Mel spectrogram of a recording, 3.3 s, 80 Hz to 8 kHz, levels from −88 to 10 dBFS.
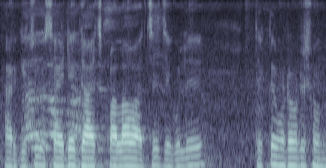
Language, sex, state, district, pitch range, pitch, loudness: Bengali, male, Tripura, West Tripura, 130-140 Hz, 135 Hz, -16 LUFS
